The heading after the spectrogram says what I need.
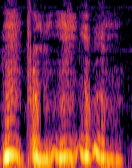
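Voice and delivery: a sharp gasping intake, swallowing the cry; stifled crying gasp; held-back sob gasp. Shown as a demonstration. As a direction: gasp in as if choking back tears. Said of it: "empiezo a llorar así".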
